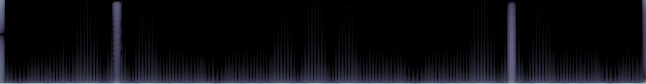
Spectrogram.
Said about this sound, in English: Just listen to the drone. That's all you have to do. The sound is warm and sweet, you find.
